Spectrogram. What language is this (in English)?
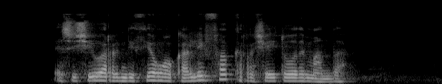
Galician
